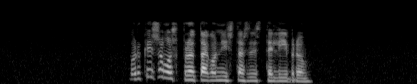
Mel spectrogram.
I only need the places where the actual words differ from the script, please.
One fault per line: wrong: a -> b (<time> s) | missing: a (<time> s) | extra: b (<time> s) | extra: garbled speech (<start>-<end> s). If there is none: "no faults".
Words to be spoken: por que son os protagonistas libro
extra: deste (2.5 s)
